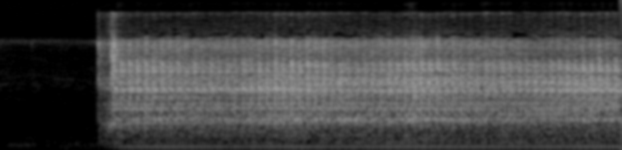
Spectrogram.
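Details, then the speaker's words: Maggot feed-making grinder machine after setup with type B belt: starts abruptly into steady hum with high whirring whine, slightly coarse but even; grinds much faster than the previous setup. "Ini ya, jadi agak kasar, tetapi dalam penggilingannya dia lebih cepat."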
